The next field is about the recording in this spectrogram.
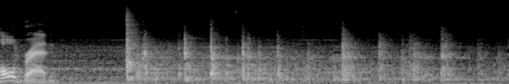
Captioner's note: mixer clunking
